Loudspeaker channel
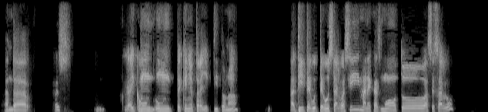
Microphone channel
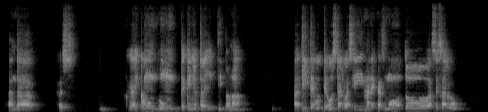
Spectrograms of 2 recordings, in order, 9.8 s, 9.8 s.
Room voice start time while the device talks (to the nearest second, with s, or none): none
